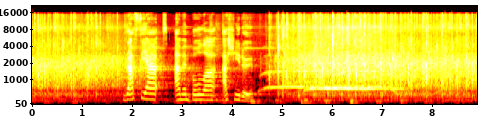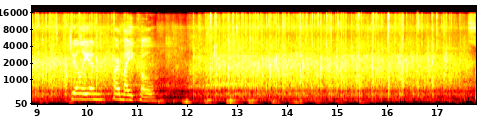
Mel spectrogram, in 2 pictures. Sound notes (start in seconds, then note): 4.6 audience cheering and applauding; 12.4 audience applauding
